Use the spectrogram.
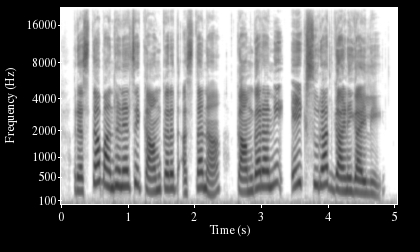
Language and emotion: Marathi, happy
